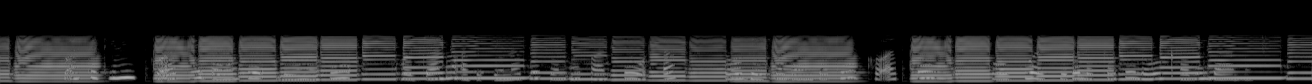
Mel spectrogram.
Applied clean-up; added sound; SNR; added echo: none; Wind instrument, woodwind instrument; -4 dB; none.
